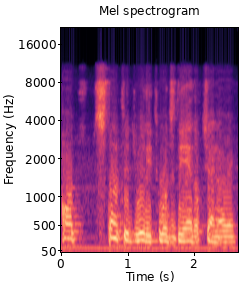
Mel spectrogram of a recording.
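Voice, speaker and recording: A man with a non-native accent talks in fairly even intonation. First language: not English. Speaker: online marketer. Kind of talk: testimony. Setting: video call. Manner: halting.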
